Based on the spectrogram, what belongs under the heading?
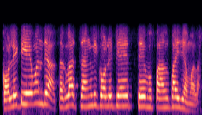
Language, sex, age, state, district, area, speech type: Marathi, male, 18-30, Maharashtra, Nanded, urban, conversation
